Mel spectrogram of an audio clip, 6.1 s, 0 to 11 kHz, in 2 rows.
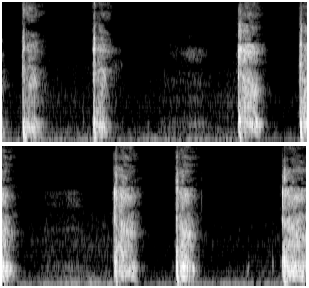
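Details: Seven sharp, dry single coughs from a girl, spaced unevenly over about six seconds, roughly 33 a minute, in a quiet room; cough.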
